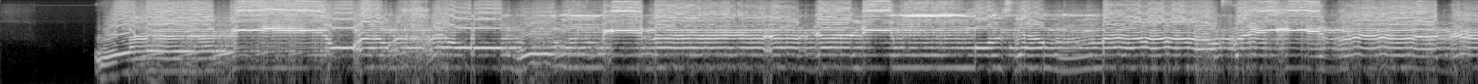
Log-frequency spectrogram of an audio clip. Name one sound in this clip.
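A man chants in a long, melodic voice through a microphone and loudspeakers.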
